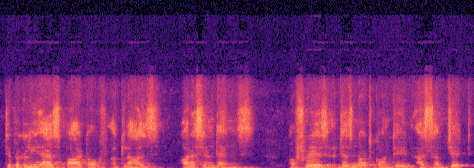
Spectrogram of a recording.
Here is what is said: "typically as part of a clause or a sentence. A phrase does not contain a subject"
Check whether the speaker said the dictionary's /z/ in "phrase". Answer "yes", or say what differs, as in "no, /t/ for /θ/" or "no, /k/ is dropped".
yes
